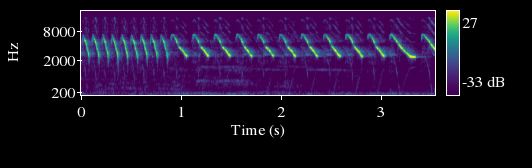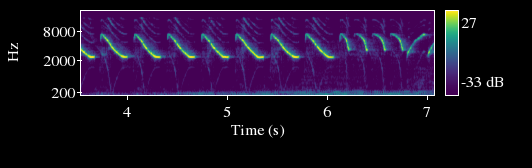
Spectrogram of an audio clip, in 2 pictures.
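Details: Canary song used for tutoring captive birds: a fast trill leading into slower repeated down-slurred whistled notes, about one and a half per second, with faint low background hum.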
